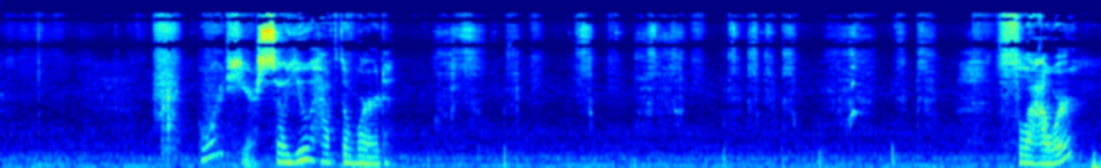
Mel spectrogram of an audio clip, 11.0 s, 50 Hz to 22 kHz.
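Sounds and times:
marker writing on a whiteboard: 4.3 - 9.4.

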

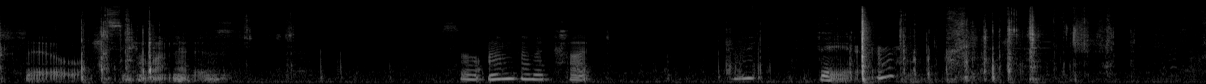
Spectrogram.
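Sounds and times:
paper rustling: 9.2 - 12.0.

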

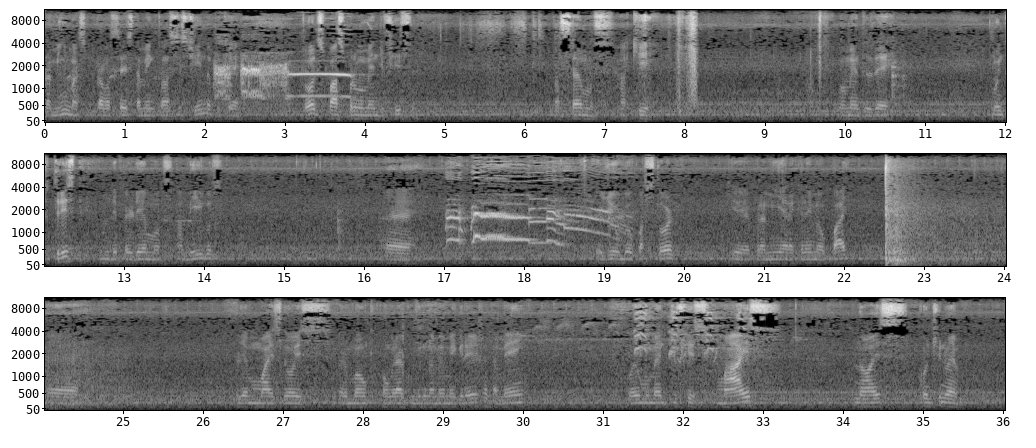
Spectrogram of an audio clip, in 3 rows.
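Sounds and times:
steady low hum: 0.0 - 36.0
sharp knock with ringing tail: 22.5 - 23.9.

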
